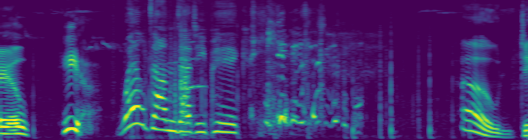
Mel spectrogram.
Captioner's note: peppa and george giggle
